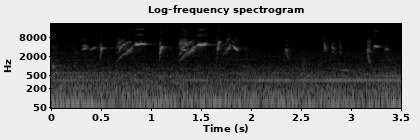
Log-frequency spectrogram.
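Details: Close, loud goldfinch song: bright buzzy trills and sharp whistled notes packed into a rapid burst, fading into a few scattered chirps, with a soft steady tone beneath.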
